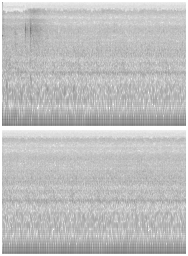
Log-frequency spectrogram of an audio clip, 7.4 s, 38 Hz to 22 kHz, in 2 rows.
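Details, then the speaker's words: Mercedes Sprinter diesel van, partly warmed up, suspected dual-mass flywheel knock with idle hunting about 30 rpm and injection quantity drifting: with clutch depressed idle and fuel delivery stabilize to a steady drone, with slight drift; flywheel suspected, not confirmed. "Теперь смотрите выжимаю сцепление звук сих холостой подачи стабилизировалась отпускаю снова мотор стал работать Ровно видите на 30 оборотов гуляет"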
